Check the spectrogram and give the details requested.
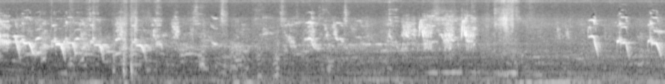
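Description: Birds chirping: many short, quick, falling chirps, dense at first, more scattered in the middle, with another flurry near the end.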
